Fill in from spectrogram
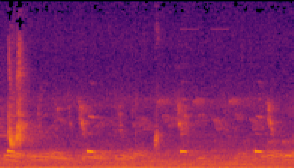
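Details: Ruddy-breasted crake giving short, sharp clipped 'kyo' notes repeated roughly every second, over a steady low background hum, with faint calls of other birds.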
